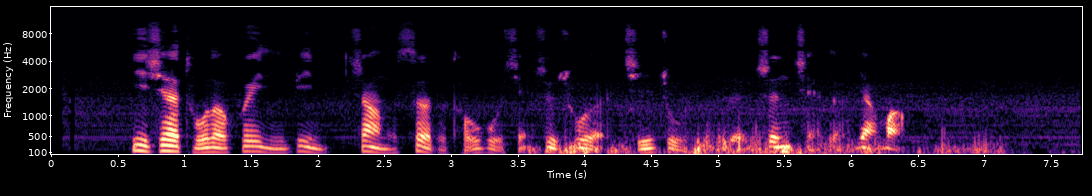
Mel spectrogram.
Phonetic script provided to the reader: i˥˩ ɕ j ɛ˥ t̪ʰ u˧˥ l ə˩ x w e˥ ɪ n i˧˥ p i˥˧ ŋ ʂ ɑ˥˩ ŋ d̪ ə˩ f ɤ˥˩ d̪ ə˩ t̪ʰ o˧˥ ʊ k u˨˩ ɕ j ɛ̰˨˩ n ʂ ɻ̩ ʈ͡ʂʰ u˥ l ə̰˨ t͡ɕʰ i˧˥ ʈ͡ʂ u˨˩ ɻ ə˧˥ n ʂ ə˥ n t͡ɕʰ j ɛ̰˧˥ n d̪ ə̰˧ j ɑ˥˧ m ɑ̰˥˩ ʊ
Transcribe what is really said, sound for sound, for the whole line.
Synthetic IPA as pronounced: i˥˩ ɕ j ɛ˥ t̪ʰ u˧˥ l ə˧ x w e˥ ɪ n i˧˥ p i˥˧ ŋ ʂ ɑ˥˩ ŋ d̪ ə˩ s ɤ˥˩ d̪ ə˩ t̪ʰ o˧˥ ʊ k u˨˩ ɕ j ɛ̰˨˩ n ʂ ɻ̩ ʈ͡ʂʰ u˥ l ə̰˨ t͡ɕʰ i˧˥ ʈ͡ʂ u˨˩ ɻ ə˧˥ n ʂ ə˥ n t͡ɕʰ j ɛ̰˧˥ n d̪ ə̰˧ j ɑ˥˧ m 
